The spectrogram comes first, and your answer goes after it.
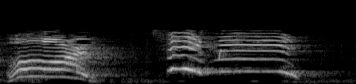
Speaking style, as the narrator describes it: cried with a loud voice

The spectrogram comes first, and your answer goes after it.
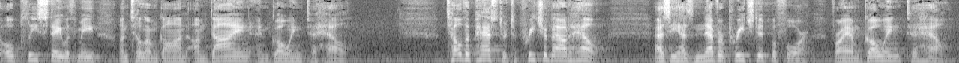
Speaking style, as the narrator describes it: she exclaimed

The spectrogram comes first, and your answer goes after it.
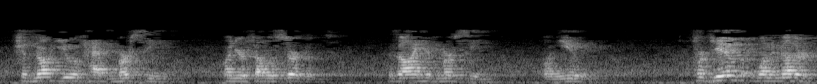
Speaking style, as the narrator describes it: Paul says

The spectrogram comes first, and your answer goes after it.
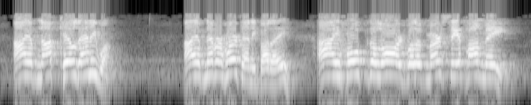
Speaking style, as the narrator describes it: one of them cried out

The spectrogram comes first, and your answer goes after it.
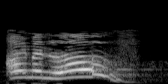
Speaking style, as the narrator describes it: he shouted back

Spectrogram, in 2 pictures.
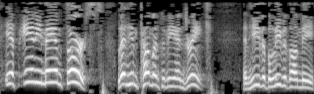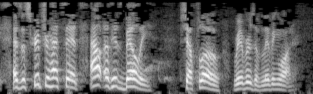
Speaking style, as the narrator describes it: Jesus stood and he cried

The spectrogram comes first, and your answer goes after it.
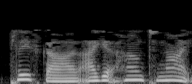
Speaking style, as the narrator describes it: said

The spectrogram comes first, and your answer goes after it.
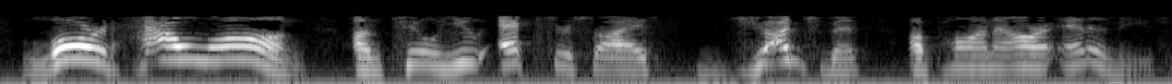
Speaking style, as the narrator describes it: Habakkuk cried out and said

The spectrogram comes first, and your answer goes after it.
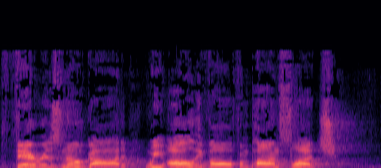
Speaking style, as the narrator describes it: people saying very loudly

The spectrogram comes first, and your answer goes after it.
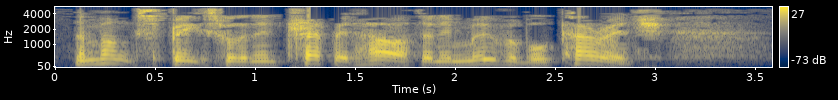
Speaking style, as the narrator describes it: The emperor, changing his first impression, exclaimed

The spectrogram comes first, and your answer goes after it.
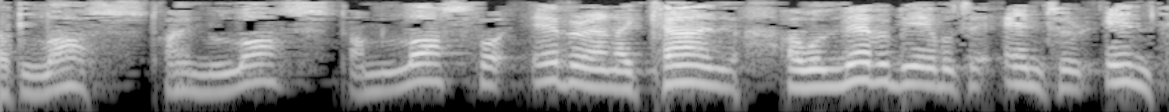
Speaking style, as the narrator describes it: I cried out

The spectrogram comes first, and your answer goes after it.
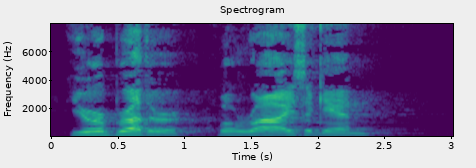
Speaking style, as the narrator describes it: He only calmly says to her

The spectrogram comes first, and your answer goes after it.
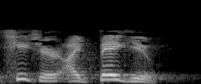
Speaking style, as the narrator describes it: cried out, he shouted, saying

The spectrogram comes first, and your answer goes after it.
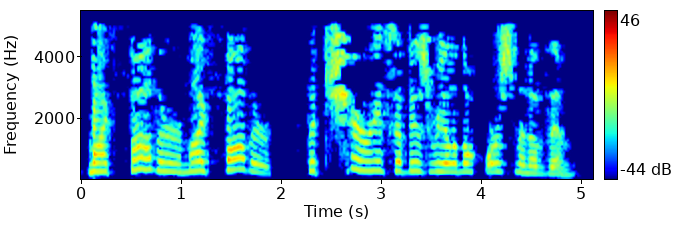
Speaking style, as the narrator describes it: And Elisha cried out

